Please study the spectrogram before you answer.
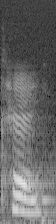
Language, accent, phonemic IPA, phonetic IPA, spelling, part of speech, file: Armenian, Eastern Armenian, /tʰej/, [tʰej], թեյ, noun, Hy-թեյ.ogg
- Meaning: tea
